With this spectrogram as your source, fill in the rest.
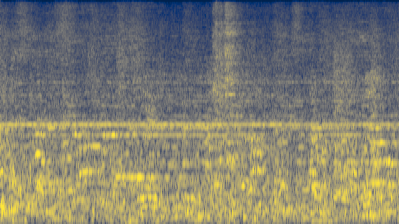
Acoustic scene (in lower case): cafe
